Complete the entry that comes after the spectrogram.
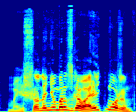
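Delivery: ordinary delivery, nothing marked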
